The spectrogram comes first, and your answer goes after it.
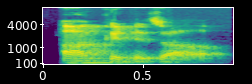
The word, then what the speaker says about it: Oncadizol: Oncanz- Oncadizol. O N C A D I Z O L. It's like oncologist. Just like oncologist, only you add the end of fenbendazole, oncadizol.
